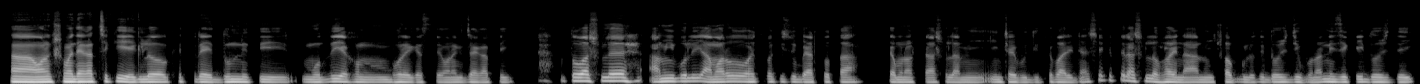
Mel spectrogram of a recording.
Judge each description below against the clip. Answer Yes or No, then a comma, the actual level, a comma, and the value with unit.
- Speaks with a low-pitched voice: Yes, low, 115 Hz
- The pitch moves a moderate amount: No, narrow, 2.2 semitones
